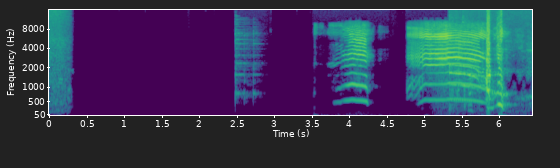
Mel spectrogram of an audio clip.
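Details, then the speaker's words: Acted comedy-drama birth scene: two short, high-pitched wailing cry bursts of a newborn: newborn cry, simulated. "Benar plong rasanya ya kalau suara tangisan bayi ya dengar ya mak nyus pokok alhamdulill"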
